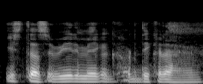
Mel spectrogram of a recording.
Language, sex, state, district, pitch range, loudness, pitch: Hindi, male, Bihar, Patna, 115-130 Hz, -19 LUFS, 120 Hz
